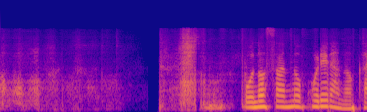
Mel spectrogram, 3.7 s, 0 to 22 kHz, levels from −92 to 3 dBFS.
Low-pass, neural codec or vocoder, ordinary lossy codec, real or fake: none; codec, 16 kHz, 0.7 kbps, FocalCodec; none; fake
